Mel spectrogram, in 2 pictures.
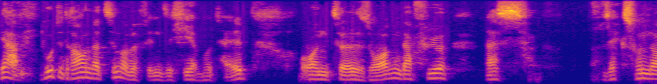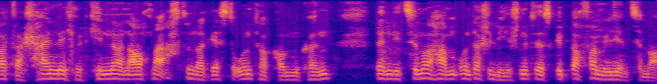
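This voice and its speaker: Speaking at a moderate pace, this man uses ordinary pitch variation. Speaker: travel vlogger. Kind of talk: walking tour commentary. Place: hall. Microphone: lapel.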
